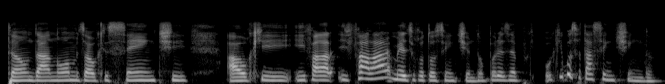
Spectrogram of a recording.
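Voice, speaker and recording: A woman's voice: medium pitch, fairly quick, smooth, dry recording. A woman guest on a podcast interview, an educator speaking in an earnest, reflective way and repeating words as she thinks. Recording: dry, slightly dull sound.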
